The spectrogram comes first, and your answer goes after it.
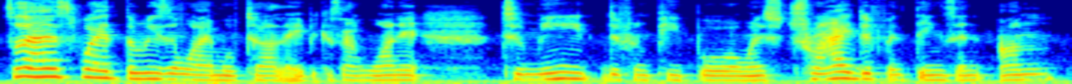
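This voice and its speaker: A woman's voice: lowish voice, moderate pace. A middle-aged woman from El Paso, Texas, bilingual in Spanish and English since childhood, casually introducing herself to viewers in a chatty, rambling way. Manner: chatty, rambling, often checking in with "okay" and "you know". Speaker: YouTube cooking channel host.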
